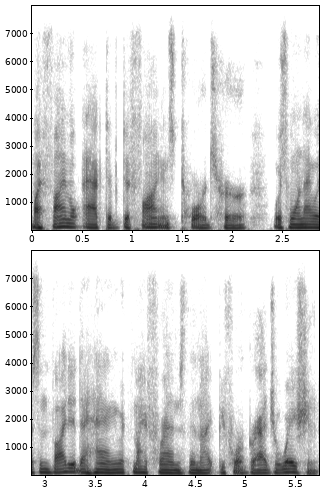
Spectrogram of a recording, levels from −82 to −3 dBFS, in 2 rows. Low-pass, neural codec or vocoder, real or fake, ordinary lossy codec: 7.2 kHz; autoencoder, 48 kHz, 32 numbers a frame, DAC-VAE, trained on Japanese speech; fake; Opus, 32 kbps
